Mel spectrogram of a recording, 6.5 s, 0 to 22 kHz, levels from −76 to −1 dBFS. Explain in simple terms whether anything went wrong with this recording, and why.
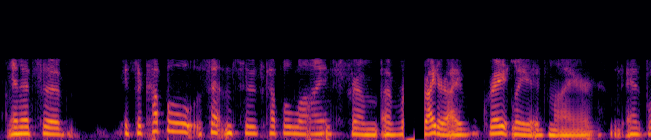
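Yes, several things went wrong. The whole clip went through the GSM full-rate codec, an old phone-network speech coder. It rebuilds speech from a simple model and drops everything above 4 kHz. So the speech sounds buzzy, gravelly and muffled from start to finish.

There are lost GSM frames in three places. The phone filled each gap by repeating the last good piece of sound. That gives a brief rough, metallic ring. The first is at 1.48 to 1.53 s, between "it's a it's a" and "sentences couple". The second is scattered from 3.06 to 3.30 s, before "from a". The third, the longest at 100 ms, is at 5.88 to 5.99 s.

At 4.03 s, right after "from a", there is a playback stall. The sound simply stops for about 0.22 s. The likely cause is that the player ran out of audio data. It resumes at 4.25 s with "I greatly".

Then comes a time-compressed catch-up, from 4.25 to 4.45 s. 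The player trimmed its backlog by snipping out tiny pieces. That section plays at double speed. It sounds rushed, but the pitch does not change.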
